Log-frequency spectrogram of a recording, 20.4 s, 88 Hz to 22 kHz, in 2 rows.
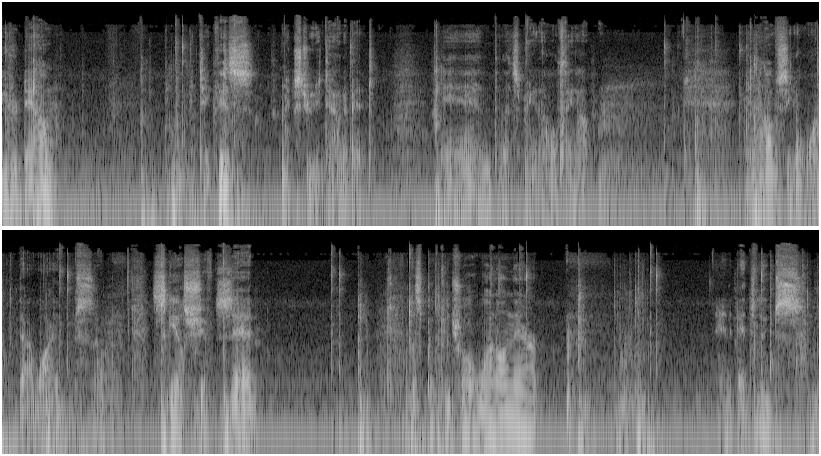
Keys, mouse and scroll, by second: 0.4 Tab, 0.7 scroll up 1, 1.7 2, 2.1 alt+shift+click, 2.7 e, 3.6 click, 5.4 Tab, 6.5 click, 8.6 Tab, 8.9 middle click, 9.4 alt+a, 10.2 3, 10.9 alt+shift+click, 12.2 s, 14.6 Tab, 15.7 ctrl+1, 16.3 right click, 17.4 Tab, 18.1 ctrl+r, 19.9 middle click.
